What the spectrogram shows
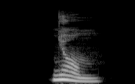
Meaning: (verb) 1. to press, push 2. to weigh 3. to do; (noun) 1. trace, trail, track 2. imprint (an impression; a mark resultant of printing)
- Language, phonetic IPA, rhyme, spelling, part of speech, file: Hungarian, [ˈɲom], -om, nyom, verb / noun, Hu-nyom.opus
